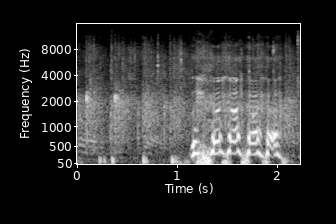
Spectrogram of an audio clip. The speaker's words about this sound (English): Here he gets a round of applause. Here he comes. Wow.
